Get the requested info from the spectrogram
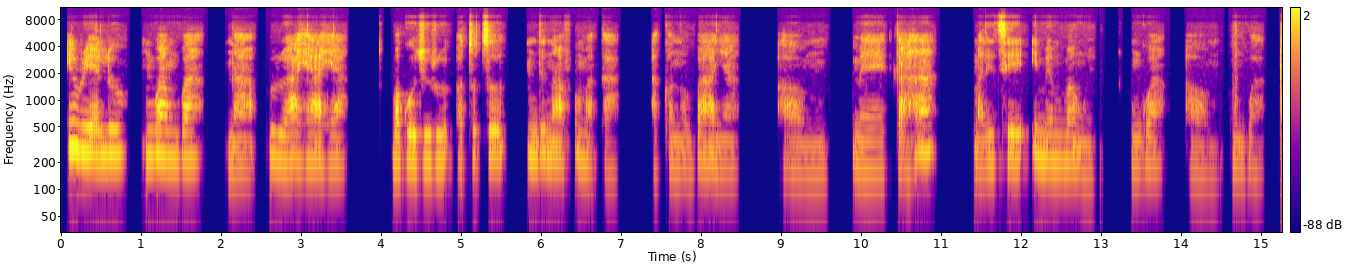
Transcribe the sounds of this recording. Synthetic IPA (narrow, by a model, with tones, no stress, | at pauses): i˦ɾi˨e˦lu˦ | ŋ̩˦ɡʷa˦ŋ͡m̩˦ɡʷa˦ | na˨u˦ɾu˨a˦ɦja˦ɦja˦ | k͡pa˨ɡo˦d͡ʒu˦ɾu˦ɔ˨tʊ˦tʊ˦ | n̩˦dɪ˦na˨˦˨fʊ˦ma˨ka˨ | a˨kʰɔ˨nʊ˨ba˦ɲa˦ | ɔ˨m̩˨ | me˨ka˨ɦa˦ | ma˨li˦te˦i˦me˦ŋ͡m̩˦ɡ͡ba˦ŋʷe˨ | ŋ̩˦ɡʷa˦ | ɔ˨m̩˨ŋ͡m̩˦ɡʷa˦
